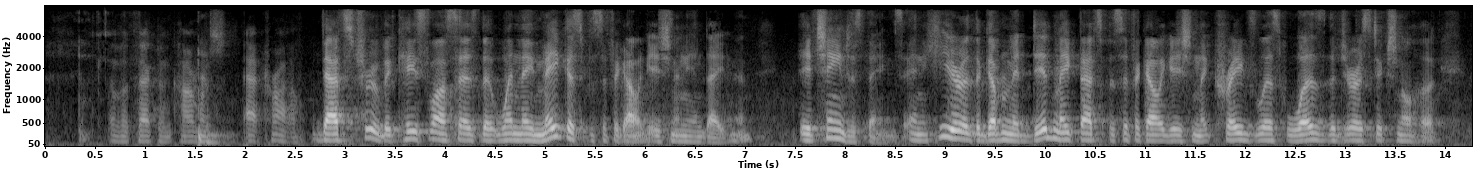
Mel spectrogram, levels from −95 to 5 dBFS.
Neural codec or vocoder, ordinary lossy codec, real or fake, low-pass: codec, 16 kHz, 2 kbps, FunCodec, trained on Chinese and English, 25 frames a second; AAC, 32 kbps; fake; 7.2 kHz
